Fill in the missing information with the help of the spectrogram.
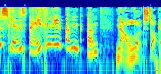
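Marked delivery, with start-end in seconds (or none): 0.0-2.0 mock very high, slow, quavering frightened voice. A podcast host imagines Count Buckley's confronting people in a queue: imitating Count Buckley's frightened voice. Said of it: "his very tremulous, frightened voice".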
